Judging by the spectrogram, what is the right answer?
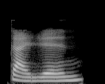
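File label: "感人", Mandarin Chinese; hsk; chinese-flashcards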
